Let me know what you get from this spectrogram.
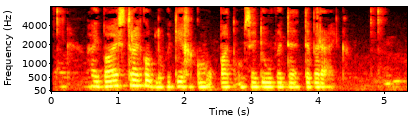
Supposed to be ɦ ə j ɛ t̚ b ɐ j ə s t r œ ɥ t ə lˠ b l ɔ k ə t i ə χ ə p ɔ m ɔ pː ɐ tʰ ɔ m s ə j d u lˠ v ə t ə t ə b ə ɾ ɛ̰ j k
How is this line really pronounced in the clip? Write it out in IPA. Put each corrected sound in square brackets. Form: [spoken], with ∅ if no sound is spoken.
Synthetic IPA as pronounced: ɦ ə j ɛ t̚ b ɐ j ə s t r œ ɥ [k] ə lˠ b l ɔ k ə t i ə χ ə [k] ɔ m ɔ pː ɐ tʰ ɔ m s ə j d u lˠ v ə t ə t ə b ə ɾ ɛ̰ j k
